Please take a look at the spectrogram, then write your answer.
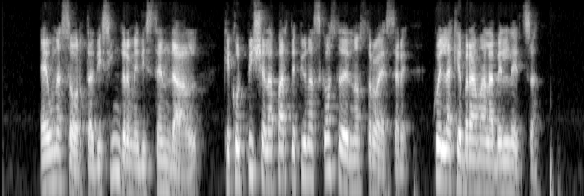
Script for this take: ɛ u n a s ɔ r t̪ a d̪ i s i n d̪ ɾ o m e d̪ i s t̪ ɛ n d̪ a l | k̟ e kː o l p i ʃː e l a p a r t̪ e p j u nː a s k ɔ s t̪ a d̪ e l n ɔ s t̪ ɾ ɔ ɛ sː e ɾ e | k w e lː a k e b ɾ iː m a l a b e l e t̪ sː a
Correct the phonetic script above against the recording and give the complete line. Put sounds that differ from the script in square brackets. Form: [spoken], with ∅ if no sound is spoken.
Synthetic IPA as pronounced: ɛ u n a s ɔ r t̪ a d̪ i s i n d̪ ɾ o m e d̪ i s t̪ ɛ n d̪ a l | k̟ e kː o l p i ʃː e l a p a r t̪ e p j u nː a s k ɔ s t̪ a d̪ e l n ɔ s t̪ ɾ [o] ɛ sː e ɾ e | k w e lː a k e b ɾ [aː] m a l a b e [lː] e t̪ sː a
